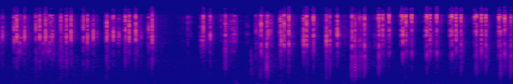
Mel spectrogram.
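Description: Long nails scratch and tap along the crust edge and underside of a small hollow orange plastic toy pizza slice held by its edge. The result is a quick run of bright, dry scratching bursts with almost no low end, broken by a short pause near the third second before the rhythm resumes.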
